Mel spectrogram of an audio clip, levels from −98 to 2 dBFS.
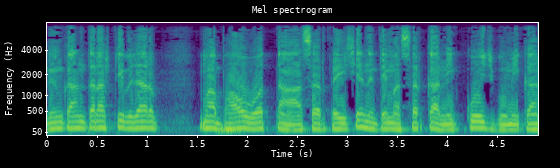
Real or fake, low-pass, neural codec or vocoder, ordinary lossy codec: real; 7.2 kHz; none; none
